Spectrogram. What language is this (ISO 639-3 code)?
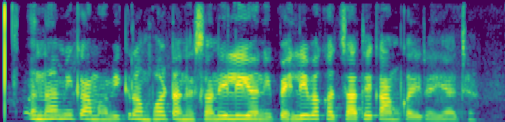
guj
